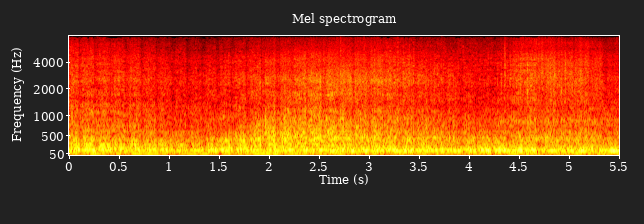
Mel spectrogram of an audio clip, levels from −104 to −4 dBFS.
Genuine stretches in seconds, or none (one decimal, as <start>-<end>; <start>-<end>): 0.0-1.9; 3.1-4.7

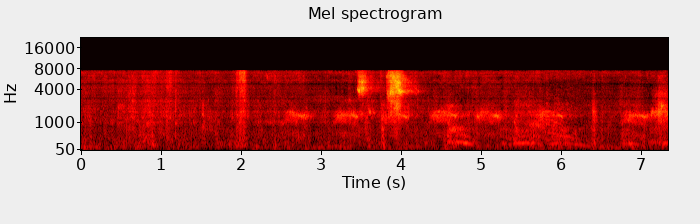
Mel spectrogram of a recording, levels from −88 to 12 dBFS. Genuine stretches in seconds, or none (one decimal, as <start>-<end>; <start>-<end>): 5.8-6.3

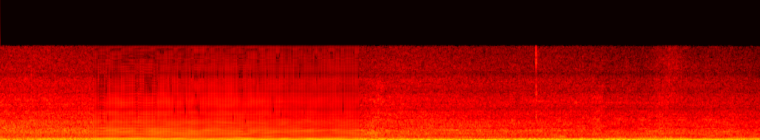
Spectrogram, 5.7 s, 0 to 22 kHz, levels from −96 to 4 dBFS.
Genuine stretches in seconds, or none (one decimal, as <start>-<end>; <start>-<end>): 0.0-0.7; 2.7-5.7

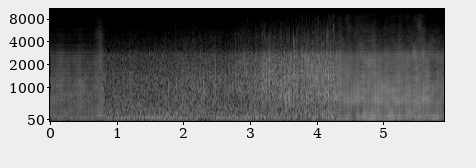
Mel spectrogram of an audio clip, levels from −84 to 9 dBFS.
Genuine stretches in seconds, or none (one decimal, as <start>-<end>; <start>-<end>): 0.8-4.3

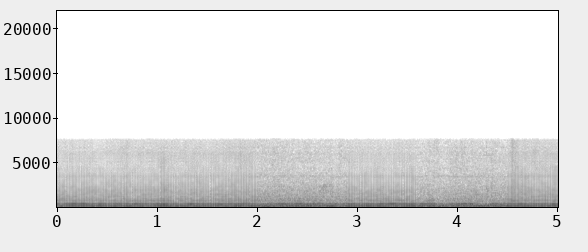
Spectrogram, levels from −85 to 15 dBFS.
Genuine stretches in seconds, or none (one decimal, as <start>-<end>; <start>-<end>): 2.0-2.9; 3.6-4.5

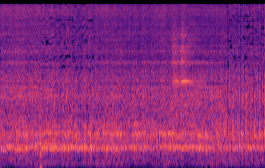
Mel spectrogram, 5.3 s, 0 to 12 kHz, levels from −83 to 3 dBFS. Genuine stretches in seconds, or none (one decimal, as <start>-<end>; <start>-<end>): 0.8-1.9; 4.5-5.3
